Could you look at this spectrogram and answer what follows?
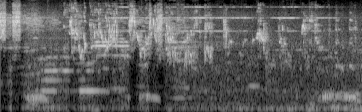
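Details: Little budgerigars chirping in a busy chatter of high squeaky twitters and warbles, broken by brief pauses, with some lower squawky notes and a soft background hum.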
